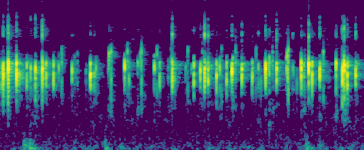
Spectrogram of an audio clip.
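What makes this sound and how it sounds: A hand-sized, hollow green and white jointed plastic fidget slug toy is held in one hand while fingertips flex and click its articulated segments close to a microphone. The result is a rapid, continuous stream of short, dry, bright plastic clicks and ticks, concentrated in the high range with almost no low end.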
